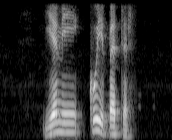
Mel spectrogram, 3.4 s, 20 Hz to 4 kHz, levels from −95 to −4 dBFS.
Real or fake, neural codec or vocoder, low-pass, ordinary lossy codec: real; none; 3.6 kHz; AAC, 24 kbps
